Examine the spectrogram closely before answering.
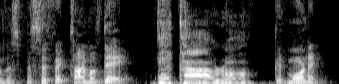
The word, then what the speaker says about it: ẹ káàárọ̀: Note that if there's more than one tone in one syllable, then the vowel is normally written once for each tone. These 3 A's are all part of a single syllable, but with a high-low-high progression.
